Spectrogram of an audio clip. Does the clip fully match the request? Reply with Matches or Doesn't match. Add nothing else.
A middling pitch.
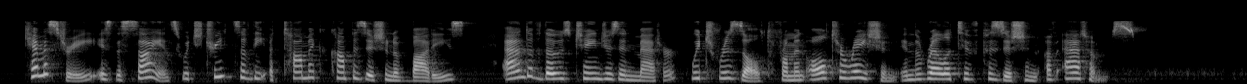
Doesn't match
